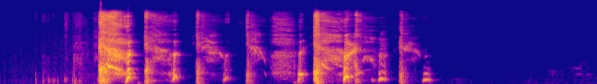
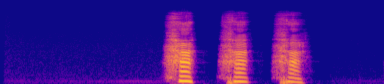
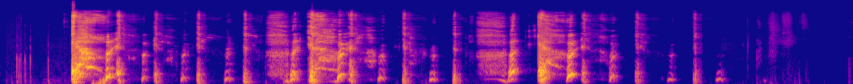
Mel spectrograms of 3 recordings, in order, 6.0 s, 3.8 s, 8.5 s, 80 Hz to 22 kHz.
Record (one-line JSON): {"cough_length": "6.0 s", "cough_amplitude": 32767, "cough_signal_mean_std_ratio": 0.33, "exhalation_length": "3.8 s", "exhalation_amplitude": 29919, "exhalation_signal_mean_std_ratio": 0.28, "three_cough_length": "8.5 s", "three_cough_amplitude": 32768, "three_cough_signal_mean_std_ratio": 0.33, "survey_phase": "beta (2021-08-13 to 2022-03-07)", "age": "45-64", "gender": "Female", "wearing_mask": "No", "symptom_runny_or_blocked_nose": true, "symptom_sore_throat": true, "symptom_headache": true, "symptom_onset": "6 days", "smoker_status": "Ex-smoker", "respiratory_condition_asthma": false, "respiratory_condition_other": false, "recruitment_source": "REACT", "submission_delay": "12 days", "covid_test_result": "Negative", "covid_test_method": "RT-qPCR"}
